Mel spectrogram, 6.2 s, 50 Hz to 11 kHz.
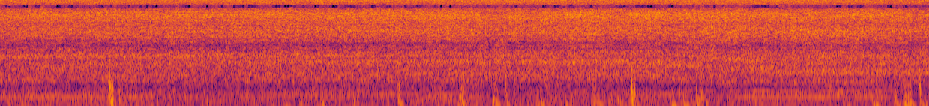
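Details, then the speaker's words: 20-inch Patton fan on medium speed: heavy low droning hum with uneven thumping and chatter; owner wonders if a rivet is loose; blade imbalance vibration. "It's shaking really fast. I don't know if it's really picking up in the camera, but right along here I can definitely see a lot of heavy vibration."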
